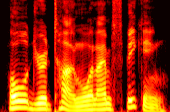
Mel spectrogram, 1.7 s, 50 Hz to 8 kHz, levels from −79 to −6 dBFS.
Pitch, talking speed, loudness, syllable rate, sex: 130 Hz, 210 wpm, -18 LUFS, 5.3 syllables/s, male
